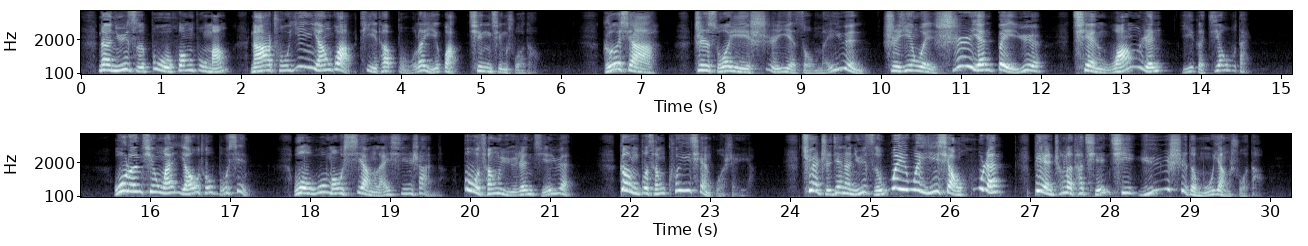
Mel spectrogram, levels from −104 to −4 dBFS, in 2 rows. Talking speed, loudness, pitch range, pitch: 205 characters per minute, -18 LUFS, 185-265 Hz, 225 Hz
